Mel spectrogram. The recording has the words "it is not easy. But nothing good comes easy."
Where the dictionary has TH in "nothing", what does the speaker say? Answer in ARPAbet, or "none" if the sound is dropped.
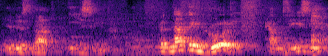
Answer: TH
